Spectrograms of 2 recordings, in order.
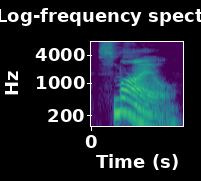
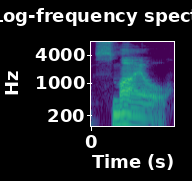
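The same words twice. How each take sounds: First: It starts high and falls, sounding happy. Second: It is said low and flat, sounding serious. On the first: The speaker is being happy or friendly. "if you wanted to sound happy or friendly, ... You could start high and then fall" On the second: The speaker is being serious or formal. "if you want to sound serious, you go low"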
